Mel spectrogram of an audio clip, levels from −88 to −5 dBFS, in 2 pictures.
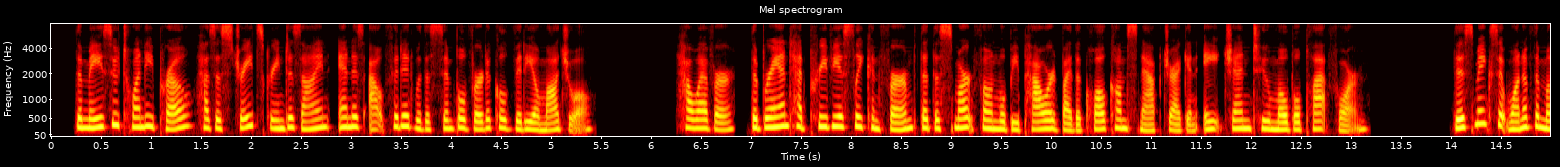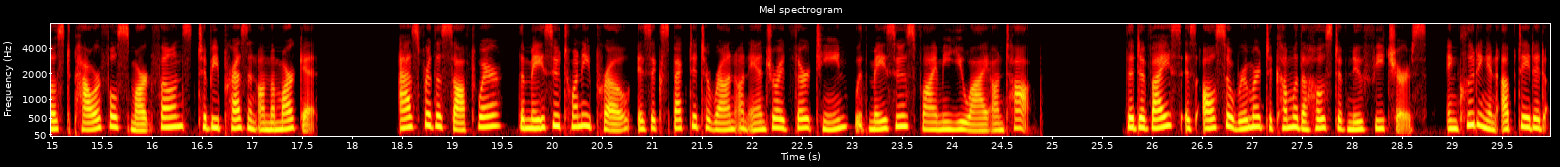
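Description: No technical faults are audible.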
